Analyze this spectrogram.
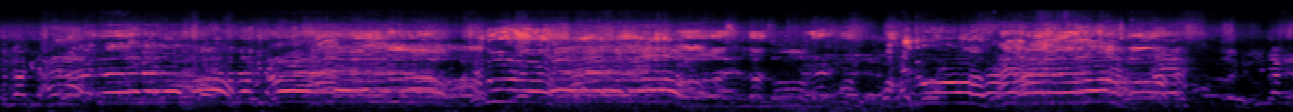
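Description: A crowd of men chants loudly in unison outdoors.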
